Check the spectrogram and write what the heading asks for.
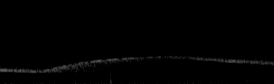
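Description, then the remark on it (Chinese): A loud fire engine siren wails alone, its single tone sliding up and then holding high before easing slightly down, with a low rumble of traffic underneath and no talking. “哎，这个声音听起来像消防车诶，不像救护车诶。”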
